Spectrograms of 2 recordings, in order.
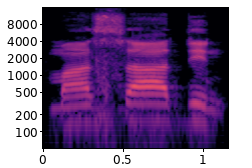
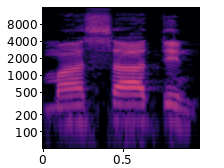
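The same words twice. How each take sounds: First: মাসা দিন drawn out slowly; slow model reading. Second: Said in the usual way. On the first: Shown as a demonstration. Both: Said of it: "দাল দুই জের দিন".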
